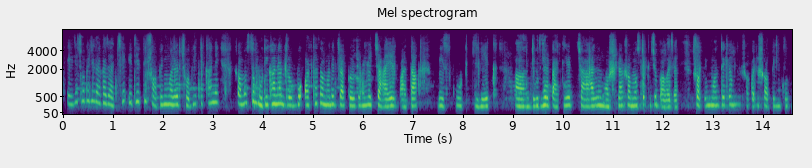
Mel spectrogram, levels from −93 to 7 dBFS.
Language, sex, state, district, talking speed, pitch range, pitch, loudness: Bengali, female, West Bengal, Kolkata, 150 wpm, 225-270 Hz, 240 Hz, -20 LUFS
